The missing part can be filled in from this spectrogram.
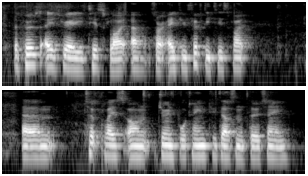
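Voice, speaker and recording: Here a man talks at medium pitch and a moderate pace. His tone is dark and mellow, his intonation monotone and flat. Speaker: aviation model reviewer. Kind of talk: unboxing review. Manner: halting, many fillers and stutters; casual.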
